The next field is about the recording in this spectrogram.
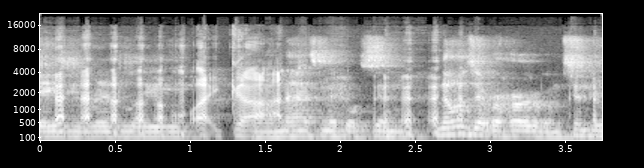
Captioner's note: laughing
